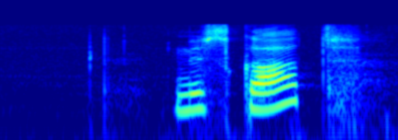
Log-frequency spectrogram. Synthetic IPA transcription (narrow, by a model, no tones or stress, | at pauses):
mʉskɑːt̪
